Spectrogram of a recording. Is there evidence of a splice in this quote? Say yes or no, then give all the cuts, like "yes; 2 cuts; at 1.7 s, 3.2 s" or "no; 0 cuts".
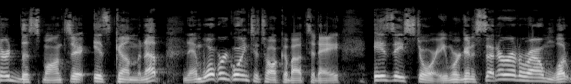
yes; 1 cut; at 1.8 s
